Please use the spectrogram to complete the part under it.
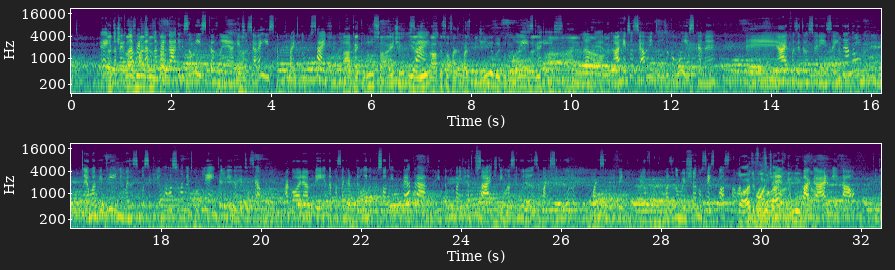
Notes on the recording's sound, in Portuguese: Este é o primeiro episódio da série especial de podcasts gravados no Evento Hoje 2019 em Concórdia.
